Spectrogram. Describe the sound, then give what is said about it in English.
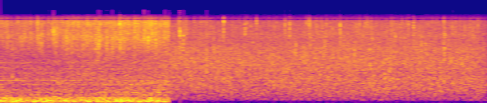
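Steady rain falls on its own, a dense, continuous hiss of drops that starts heavier with a low rumble for the first couple of seconds, then settles into an even patter. “Black clouds! It is raining. It is raining.”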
